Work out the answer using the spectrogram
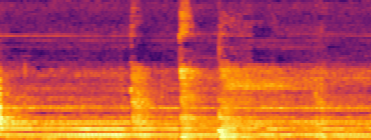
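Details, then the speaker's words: Rhythm portable oxygen concentrator powered on by holding the button one second: a beep and soft clicks, then faint steady hum and even quiet run; normal running after power-on. "Using your rhythm concentrator, here's your power button, which is button hold in for one second. It'll beep. You'll hear a click. and the unit will start to"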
